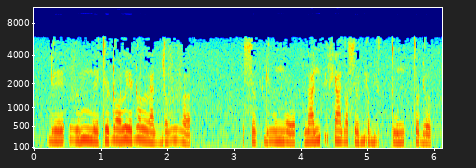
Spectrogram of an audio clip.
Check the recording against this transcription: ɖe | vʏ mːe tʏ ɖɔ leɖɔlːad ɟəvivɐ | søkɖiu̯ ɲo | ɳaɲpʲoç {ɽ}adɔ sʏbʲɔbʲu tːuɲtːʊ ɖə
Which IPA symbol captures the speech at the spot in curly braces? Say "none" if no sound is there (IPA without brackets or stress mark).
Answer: ɽ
